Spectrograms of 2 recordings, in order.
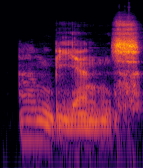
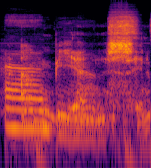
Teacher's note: You do want to stress on the first syllable.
